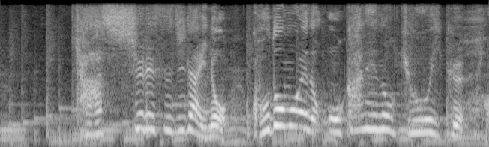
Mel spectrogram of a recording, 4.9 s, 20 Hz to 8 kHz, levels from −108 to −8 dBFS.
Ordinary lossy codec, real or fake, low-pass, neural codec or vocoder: none; real; 7.2 kHz; none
